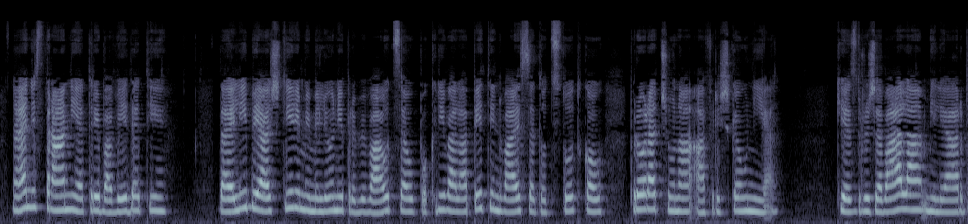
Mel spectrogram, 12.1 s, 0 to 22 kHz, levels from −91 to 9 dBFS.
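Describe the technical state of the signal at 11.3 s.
At 11.3 s the speech carries the same damage as the rest of the clip, likely HE-AAC compression. The treble is rebuilt from copied lower bands, so s sounds turn gritty and lispy. Nothing reaches above 14.9 kHz, which fits roughly 24 kbps.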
